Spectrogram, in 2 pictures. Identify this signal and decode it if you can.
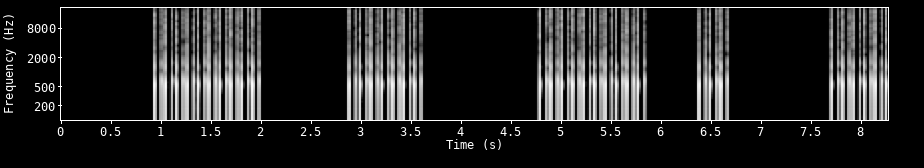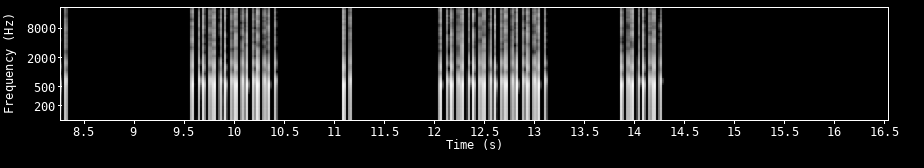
Pulse dialling, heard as clicks on a phone line, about 9 pulses a second. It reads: 0 7 0 3 6 8 1 0 4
